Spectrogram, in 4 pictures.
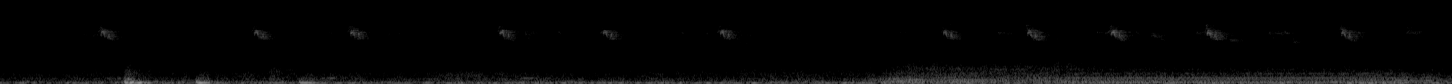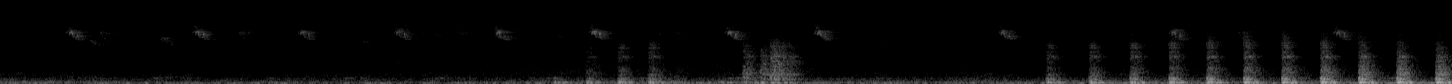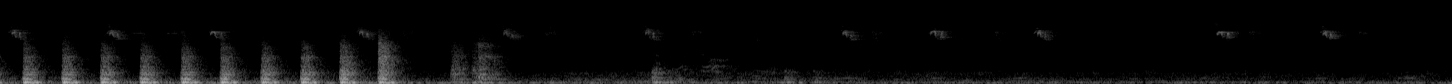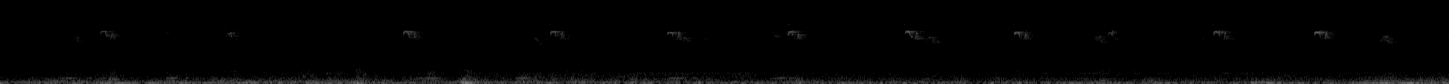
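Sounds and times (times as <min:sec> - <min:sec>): bird chirping: 0:00.0 - 0:58.0
fast loud knocks: 0:01.2 - 0:02.3, 0:20.2 - 0:22.7, 0:24.9 - 0:34.2.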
